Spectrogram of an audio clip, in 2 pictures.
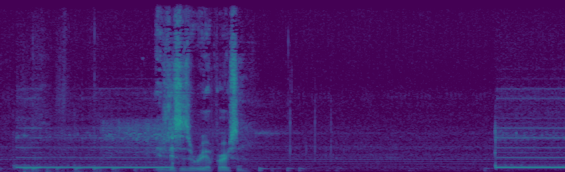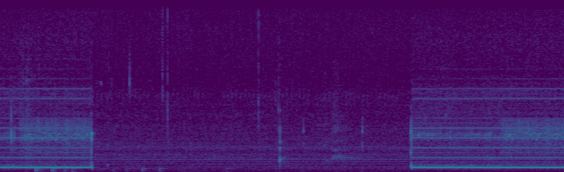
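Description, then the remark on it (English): An outgoing phone call: a steady phone tone, a quick burst of keypad dialing beeps, then two long ringback tones spaced several seconds apart, with quiet talking in the gaps. “Let's see if Joey answers the phone.”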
